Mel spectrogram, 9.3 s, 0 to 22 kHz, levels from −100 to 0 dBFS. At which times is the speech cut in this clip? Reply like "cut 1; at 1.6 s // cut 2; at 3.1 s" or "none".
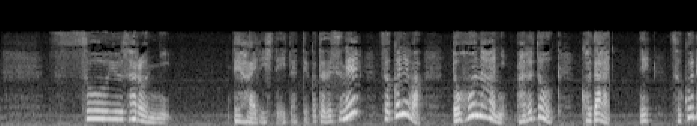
none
